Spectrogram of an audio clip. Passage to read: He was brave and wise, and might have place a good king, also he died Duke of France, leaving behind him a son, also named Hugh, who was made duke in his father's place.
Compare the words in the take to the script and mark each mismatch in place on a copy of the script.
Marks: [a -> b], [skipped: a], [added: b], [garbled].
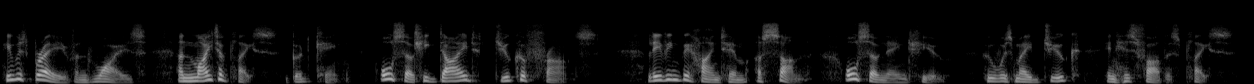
He was brave and wise, and might have place a good king, also he died Duke of France, leaving behind him a son, also named Hugh, who was made duke in his father's place.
